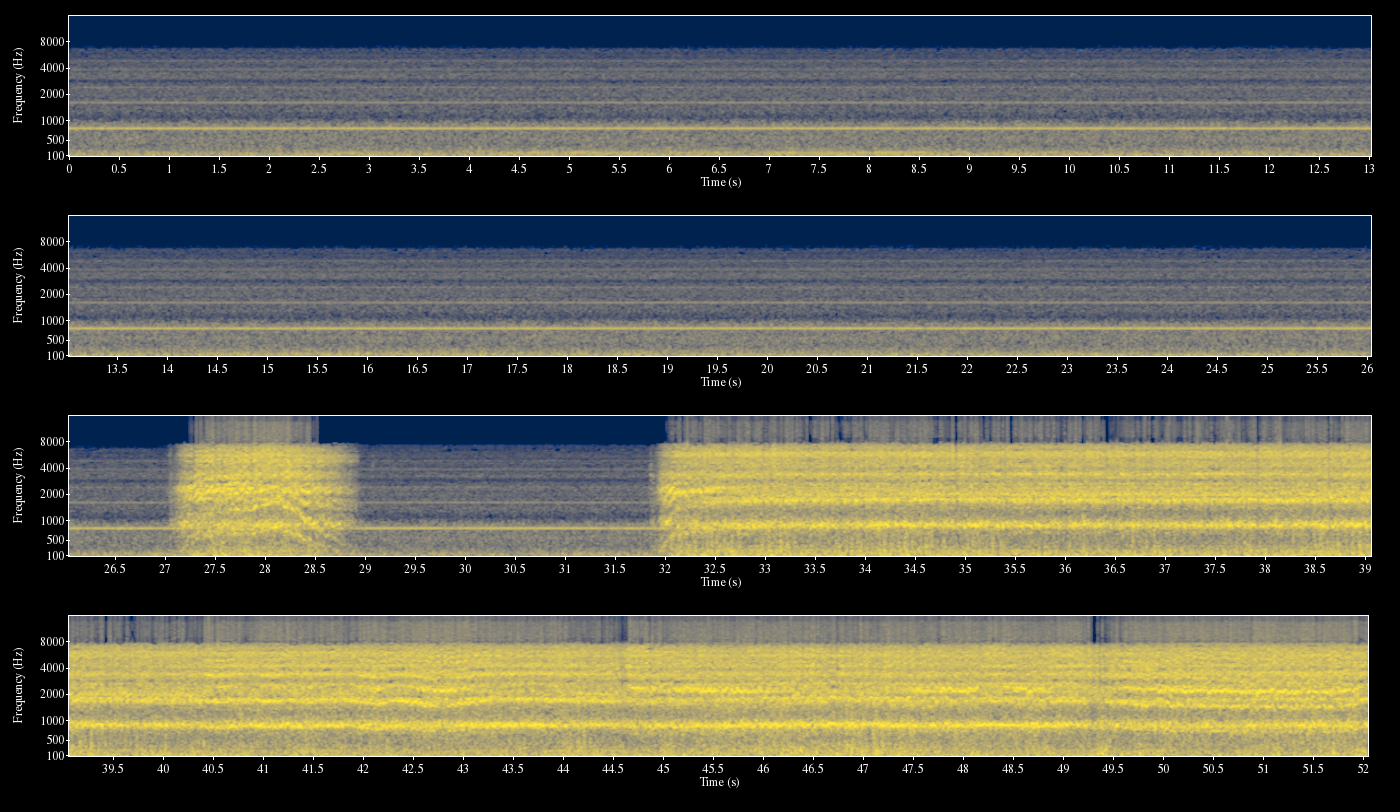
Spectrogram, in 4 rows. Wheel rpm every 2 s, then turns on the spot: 0, 0, 0, 0, 0, 0, 0, 0, 0, 0, 0, 0, 0, 40, 70, 0, 170, 230, 230, 230, 230, 220, 220, 220, 220, 210.
none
